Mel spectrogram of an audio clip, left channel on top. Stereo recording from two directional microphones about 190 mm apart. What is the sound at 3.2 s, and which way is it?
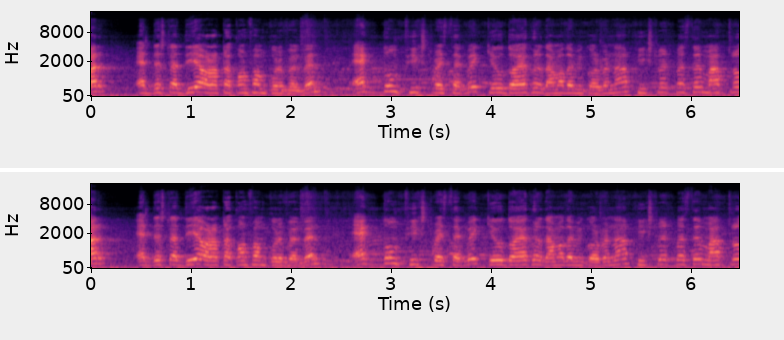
Speech, 35° right (ahead or behind).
